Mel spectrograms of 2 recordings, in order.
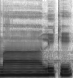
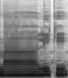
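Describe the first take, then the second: No difference in how they are said.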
